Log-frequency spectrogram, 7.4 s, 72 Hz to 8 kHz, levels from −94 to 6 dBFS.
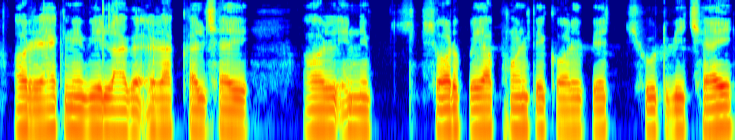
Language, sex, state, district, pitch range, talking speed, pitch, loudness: Hindi, male, Bihar, Darbhanga, 100-105 Hz, 140 wpm, 105 Hz, -19 LUFS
